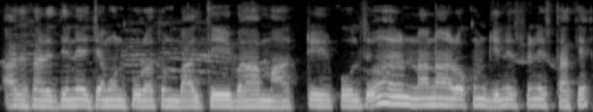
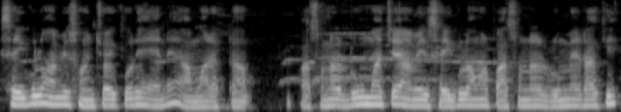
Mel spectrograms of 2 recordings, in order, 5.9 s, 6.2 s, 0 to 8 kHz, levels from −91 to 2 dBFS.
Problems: none marked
